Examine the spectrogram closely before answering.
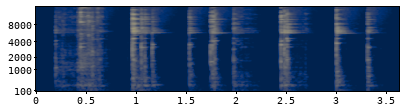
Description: Stem 1, version « Mix », avant égalisation; égalisation proposée

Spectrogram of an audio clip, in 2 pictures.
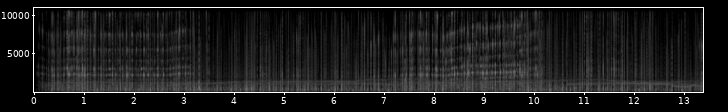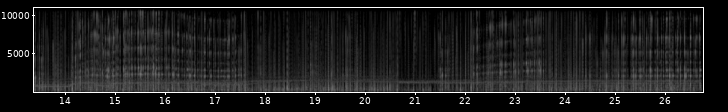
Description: Stem 2, version « Mix », après égalisation

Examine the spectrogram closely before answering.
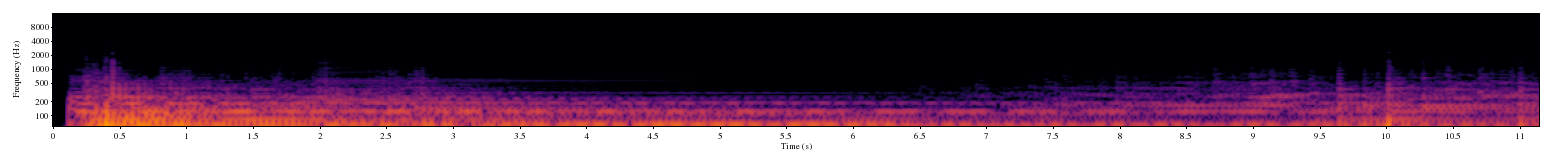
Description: Basse électrique, version « Source », après égalisation dynamique réduite

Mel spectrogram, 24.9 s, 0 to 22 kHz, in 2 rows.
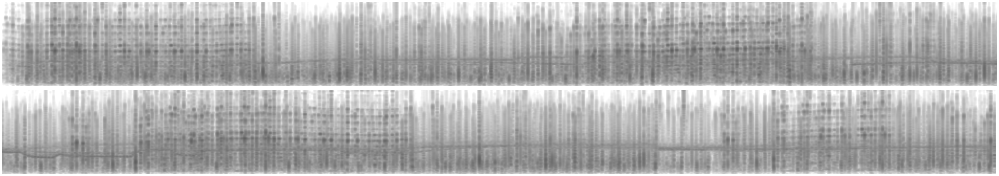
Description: Stem 2, version « Mix », avant égalisation

